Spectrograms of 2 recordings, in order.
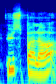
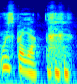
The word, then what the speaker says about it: Uspala: créatrice de l'entreprise cosmétique Uspala installée à Peros Grek. Bonjour Marion. Bonjour. Bonjour à tout le monde. Non, je crois que vous prononcez pas uspala mais d'une autre manière. On dit USPaya.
